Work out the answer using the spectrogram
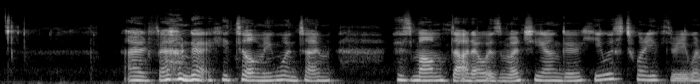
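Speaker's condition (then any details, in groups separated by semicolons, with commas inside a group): Cerebral palsy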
